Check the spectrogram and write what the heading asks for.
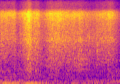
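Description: A plastic bag rustling as whole black peppercorns are shaken out of it into a pot, over a steady background hiss.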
